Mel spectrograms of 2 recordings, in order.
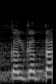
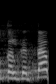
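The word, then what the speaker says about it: Kolkata: the farther than Calcutta, कलकत्ता की spelling पहले ऐसी थी, इसको कलकत्ता बोलते थे बट हम क्या बोलते हैं इसको कोलकाता, और स्पेलिंग ये है।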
